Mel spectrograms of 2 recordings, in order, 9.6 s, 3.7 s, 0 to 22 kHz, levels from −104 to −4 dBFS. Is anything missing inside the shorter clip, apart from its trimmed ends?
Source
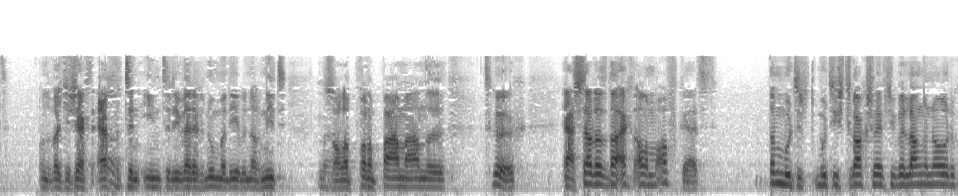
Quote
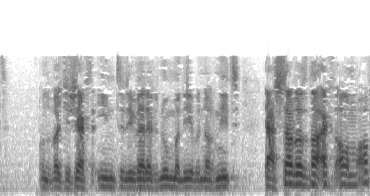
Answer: yes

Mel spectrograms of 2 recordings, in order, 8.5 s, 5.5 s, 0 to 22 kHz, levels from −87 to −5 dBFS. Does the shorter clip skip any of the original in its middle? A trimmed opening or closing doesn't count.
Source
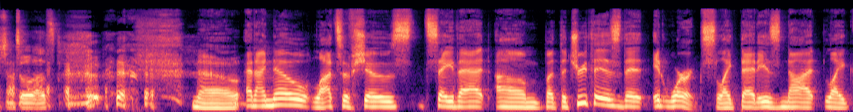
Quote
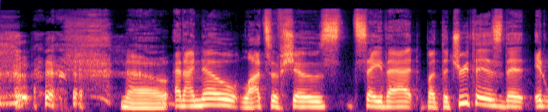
yes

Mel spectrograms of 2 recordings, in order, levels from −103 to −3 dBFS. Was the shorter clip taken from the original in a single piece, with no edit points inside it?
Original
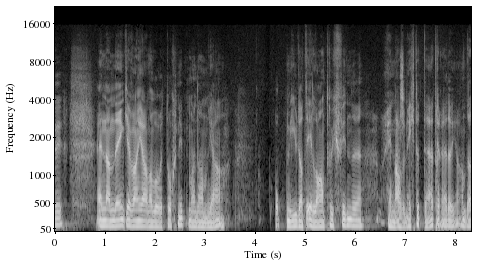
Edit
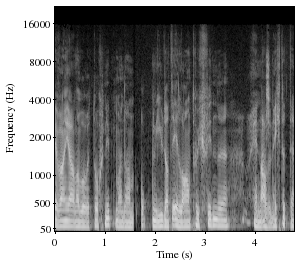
no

